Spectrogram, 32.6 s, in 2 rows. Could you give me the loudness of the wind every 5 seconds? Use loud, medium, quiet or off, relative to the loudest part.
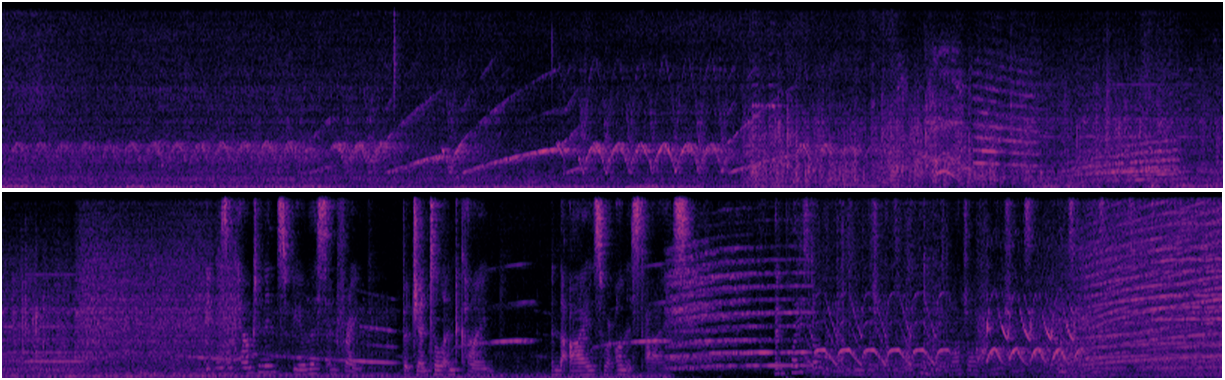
medium, medium, loud, loud, off, off, off.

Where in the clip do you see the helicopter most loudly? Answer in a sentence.
The loudest moment of the helicopter is at 32 seconds.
